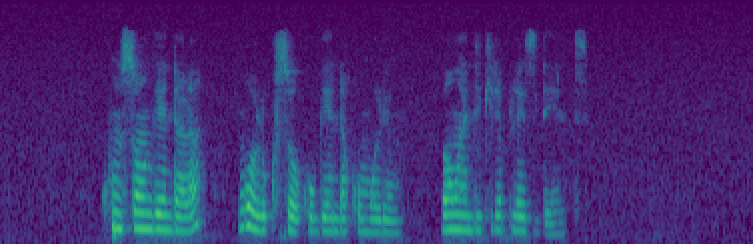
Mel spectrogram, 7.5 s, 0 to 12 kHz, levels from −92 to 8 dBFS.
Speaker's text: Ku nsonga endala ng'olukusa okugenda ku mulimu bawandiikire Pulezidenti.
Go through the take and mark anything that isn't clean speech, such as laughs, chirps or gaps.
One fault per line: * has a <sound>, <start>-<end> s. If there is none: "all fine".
all fine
